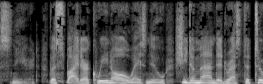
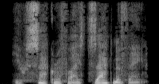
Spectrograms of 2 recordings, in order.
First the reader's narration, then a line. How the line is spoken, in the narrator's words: Drizzt breathed, hardly able to get the words out of his mouth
